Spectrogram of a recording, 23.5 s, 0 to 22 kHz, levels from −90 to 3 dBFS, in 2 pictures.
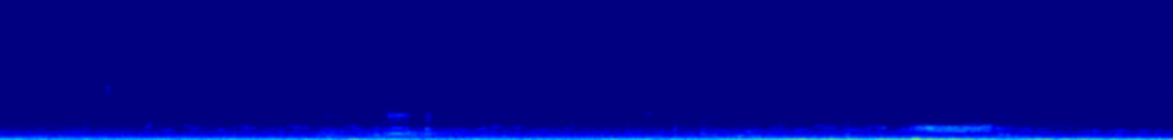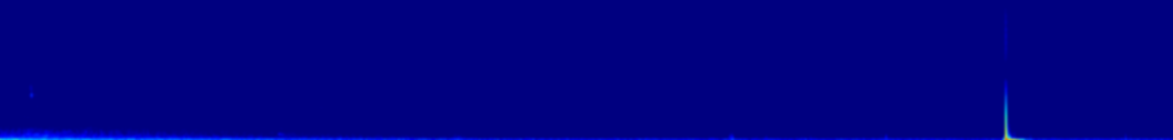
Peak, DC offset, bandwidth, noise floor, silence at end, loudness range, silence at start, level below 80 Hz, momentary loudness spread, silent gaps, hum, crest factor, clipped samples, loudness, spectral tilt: -4 dBFS; under 0.1%; 5.2 kHz; -77 dBFS; 1.5 s; 24 LU; 1.6 s; -42 dBFS; 20 LU; none; none; 36 dB; under 0.1%; -36 LUFS; -9 dB/octave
